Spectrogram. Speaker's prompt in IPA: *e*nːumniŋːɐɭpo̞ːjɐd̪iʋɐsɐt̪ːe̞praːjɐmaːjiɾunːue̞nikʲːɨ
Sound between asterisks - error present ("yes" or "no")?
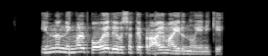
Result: yes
